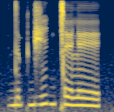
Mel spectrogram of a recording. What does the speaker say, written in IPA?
dɛkʷd͡ʒiɡǀe le

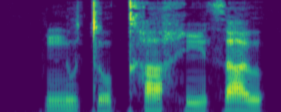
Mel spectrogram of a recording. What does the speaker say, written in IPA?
nu˦to˨kʰä˦ hĩ˨θa˦˨ʊ̯

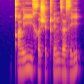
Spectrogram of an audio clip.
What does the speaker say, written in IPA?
qʼə̃liː xʌʃʌʈʰɪ nzə˞zi

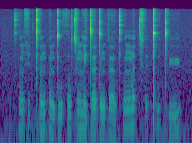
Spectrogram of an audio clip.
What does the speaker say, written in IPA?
kʷʰɐ˧n hɪ˧k̚ t̪ʰɵ˨˥npɵ˨˩n t̪uː˨ho˨˧w t͡sʊ˧ŋle˨˩jt̪œː˨t̪ɵ˨n kœː˨˩kʷʰɐ˥n mɐ˥t̚t͡sʰɵ˨˥t̚ kʷʰɐ˥t̚t̪ʰyː˨˥

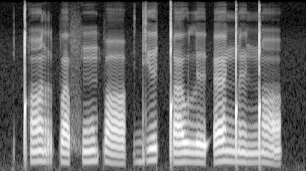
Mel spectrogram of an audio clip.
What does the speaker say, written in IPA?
ǃʰɑ̃rpa fũpɑ | dʲe ǃaʊ̯le ʔæŋ͡ǃẽ ŋ͡ǃɑ̃

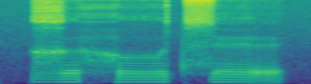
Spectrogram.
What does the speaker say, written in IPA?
ɣəhɤt͡sɛ

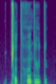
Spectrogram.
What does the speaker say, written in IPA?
ǁɐthɐ̃t ʉt

